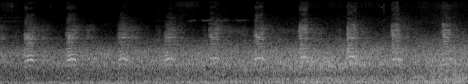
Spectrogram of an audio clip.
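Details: Egyptian geese, a pair courting while perched in a tree near Henley upon Thames. Loud, clipped honks repeat roughly twice a second in an even, insistent rhythm over low steady ambient noise.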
